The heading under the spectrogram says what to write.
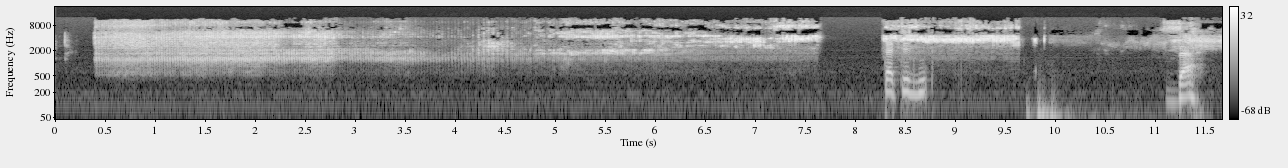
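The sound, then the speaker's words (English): A long, squeaky fart rasps and sputters for about seven seconds, shifting in pitch, then stops briefly before a few shorter, sharper blasts follow. “That did not come out of your ass”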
